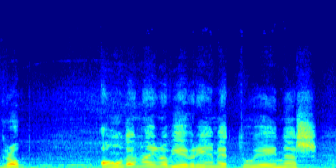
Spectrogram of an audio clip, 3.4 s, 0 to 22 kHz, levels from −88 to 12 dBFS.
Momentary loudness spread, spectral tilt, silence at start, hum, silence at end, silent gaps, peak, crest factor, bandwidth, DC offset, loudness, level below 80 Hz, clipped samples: 19 LU; -4.5 dB/octave; 0 s; none; 0 s; none; -8 dBFS; 18 dB; 14 kHz; under 0.1%; -27 LUFS; -44 dBFS; under 0.1%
